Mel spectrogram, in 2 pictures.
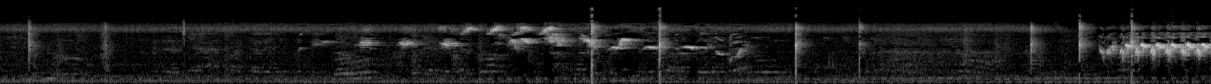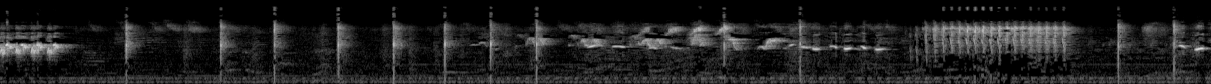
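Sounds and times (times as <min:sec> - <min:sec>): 
bird singing trill, chirps and whistles: 0:03.0 - 0:08.7, 0:10.5 - 0:14.4, 0:16.5 - 0:24.2.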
